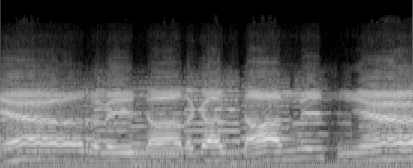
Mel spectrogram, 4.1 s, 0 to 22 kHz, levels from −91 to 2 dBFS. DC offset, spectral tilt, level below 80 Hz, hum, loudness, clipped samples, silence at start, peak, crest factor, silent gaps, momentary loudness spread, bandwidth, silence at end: under 0.1%; -5.5 dB/octave; -42 dBFS; none; -19 LUFS; under 0.1%; 0 s; -6 dBFS; 12 dB; none; 7 LU; 10.5 kHz; 0 s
